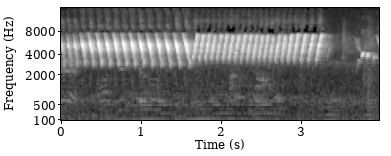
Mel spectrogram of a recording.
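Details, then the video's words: Canary song for rousing lazy canaries to sing, starting with quick high sweeping notes that merge into a rapid rolling trill, then a brief pause and a faint chirp. "KENARI BELAJAR BUNYI UNTUK MERANGSANG BUNYI- pancingan kenari malas bunyi"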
